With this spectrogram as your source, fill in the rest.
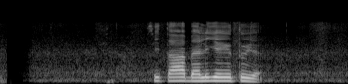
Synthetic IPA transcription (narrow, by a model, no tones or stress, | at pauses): sit̪aːbælijəjut̪ujə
